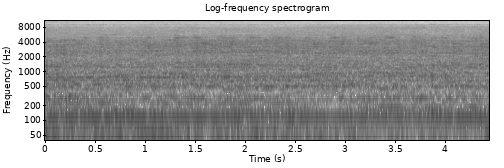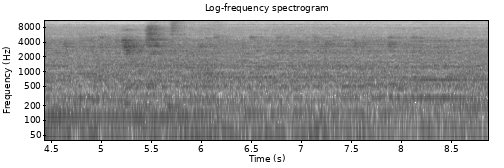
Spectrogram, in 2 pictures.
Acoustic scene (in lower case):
elevator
